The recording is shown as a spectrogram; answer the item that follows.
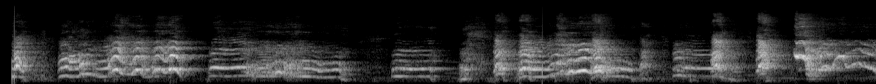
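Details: Vizsla puppies playing, one named Penny learning to bark in a contest with the others: high, yelping barks and yips in quick overlapping bursts, with brief pauses between volleys.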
